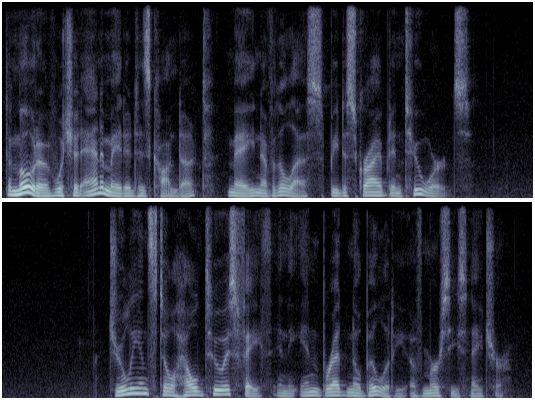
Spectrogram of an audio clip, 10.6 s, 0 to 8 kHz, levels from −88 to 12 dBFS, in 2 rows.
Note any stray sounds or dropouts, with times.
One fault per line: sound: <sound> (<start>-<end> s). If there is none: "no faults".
no faults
